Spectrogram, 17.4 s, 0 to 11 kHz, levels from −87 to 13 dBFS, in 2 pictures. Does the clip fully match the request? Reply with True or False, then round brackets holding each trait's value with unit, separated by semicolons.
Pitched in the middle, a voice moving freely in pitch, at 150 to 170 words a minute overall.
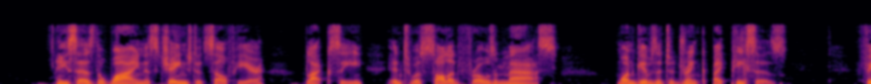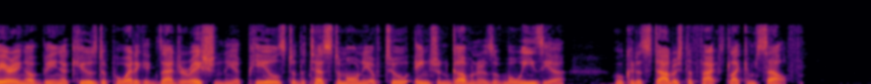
False (155 Hz; 3.8 semitones; 160 wpm)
